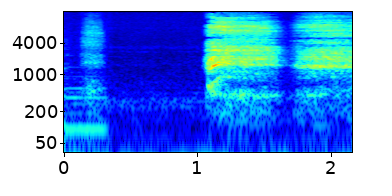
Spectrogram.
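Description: Two loud, sharp gasping breaths of a person sobbing, the first about a second in and the second near the end.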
